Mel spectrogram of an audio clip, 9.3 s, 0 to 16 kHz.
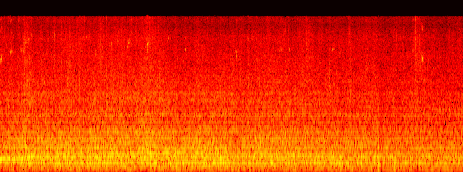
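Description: Airbus A320 cabin noise during the landing rollout: jet engine noise and the rumble of the wheels on the runway, slowly getting quieter as the airliner decelerates.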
